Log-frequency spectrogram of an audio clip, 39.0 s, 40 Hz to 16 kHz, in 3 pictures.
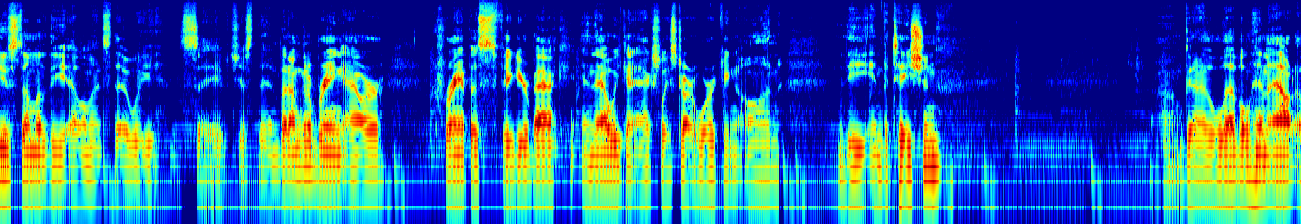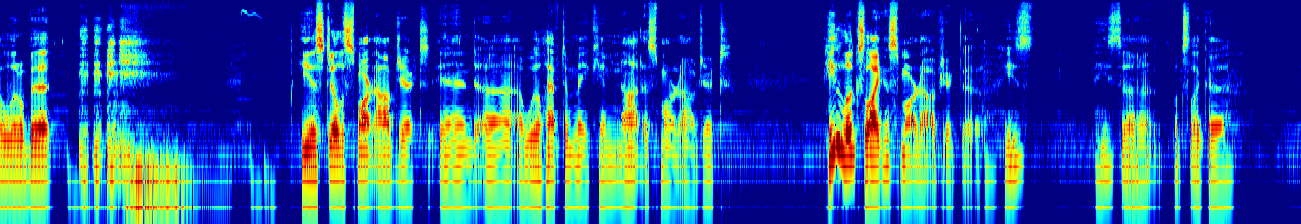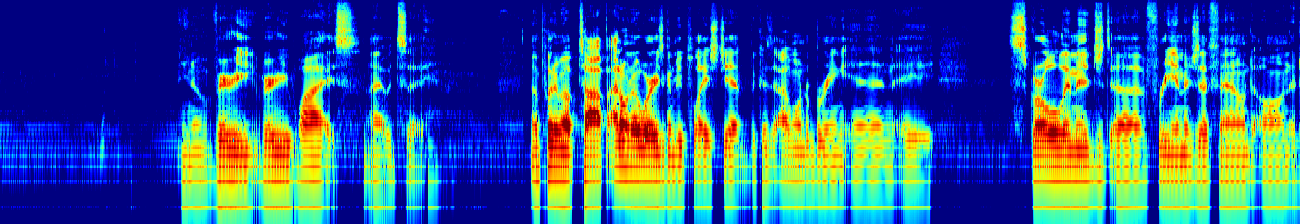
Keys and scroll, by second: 11.0 ctrl+t, 14.2 Return, 18.6 ctrl+t, 26.8 Return.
